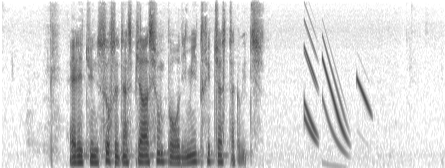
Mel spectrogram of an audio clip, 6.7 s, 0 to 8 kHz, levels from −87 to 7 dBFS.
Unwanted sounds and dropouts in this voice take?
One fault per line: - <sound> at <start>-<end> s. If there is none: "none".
- chirp at 4.6-5.6 s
